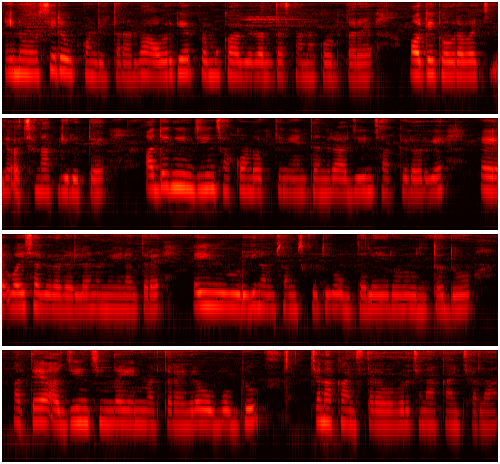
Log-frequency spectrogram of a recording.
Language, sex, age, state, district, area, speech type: Kannada, female, 18-30, Karnataka, Bangalore Rural, urban, spontaneous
